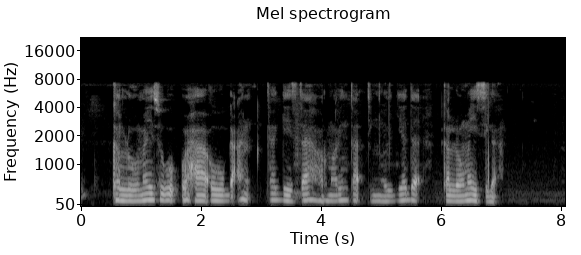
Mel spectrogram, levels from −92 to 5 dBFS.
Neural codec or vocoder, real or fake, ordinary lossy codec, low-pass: none; real; none; 7.2 kHz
